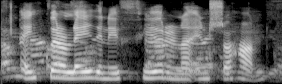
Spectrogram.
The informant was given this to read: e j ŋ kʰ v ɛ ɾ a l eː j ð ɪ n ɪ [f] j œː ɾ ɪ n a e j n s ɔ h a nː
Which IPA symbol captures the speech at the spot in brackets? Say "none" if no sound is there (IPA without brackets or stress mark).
f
